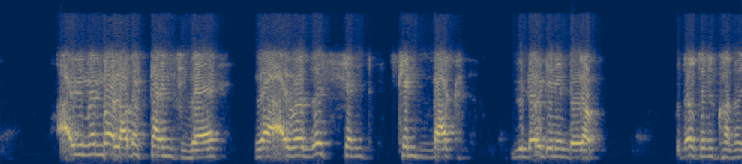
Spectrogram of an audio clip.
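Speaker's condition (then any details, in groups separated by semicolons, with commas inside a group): Cerebral palsy, spastic; slow speech, formerly very impaired, 10-15 years to master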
